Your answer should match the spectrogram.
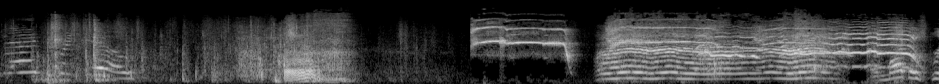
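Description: A child screams loudly in a scene from the film E.T., mixed with other shrieks and bursts of voices, a sharp rising cry standing alone and then long sustained screams stacked over one another.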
